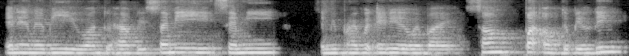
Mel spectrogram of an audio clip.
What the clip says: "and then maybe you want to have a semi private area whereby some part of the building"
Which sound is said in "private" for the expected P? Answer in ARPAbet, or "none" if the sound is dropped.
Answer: P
